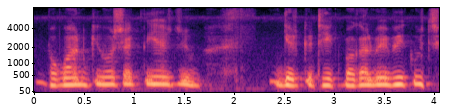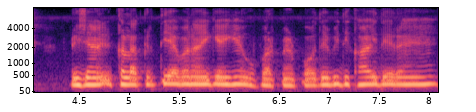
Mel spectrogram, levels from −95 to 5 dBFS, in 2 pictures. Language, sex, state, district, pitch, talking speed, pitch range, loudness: Hindi, female, Haryana, Jhajjar, 205 Hz, 180 wpm, 190-220 Hz, -16 LUFS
